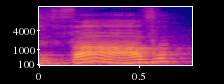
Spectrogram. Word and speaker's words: Waw: The common pronunciation of this letter today as Vav rather than Wow is a reflection of conventions in the modern period, primarily those hailing from Germanic language practices.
